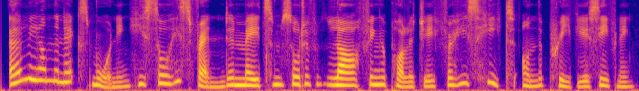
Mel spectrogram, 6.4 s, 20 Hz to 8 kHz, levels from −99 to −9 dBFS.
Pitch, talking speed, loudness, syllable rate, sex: 225 Hz, 215 wpm, -19 LUFS, 5.4 syllables/s, female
